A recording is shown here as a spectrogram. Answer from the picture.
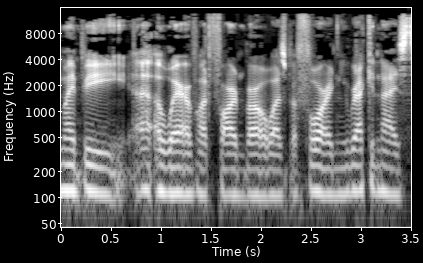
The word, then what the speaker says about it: Farnborough: It's Farnborough. British people don't pronounce half their vowels. It's Farnborough.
